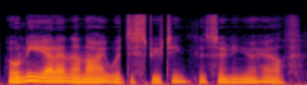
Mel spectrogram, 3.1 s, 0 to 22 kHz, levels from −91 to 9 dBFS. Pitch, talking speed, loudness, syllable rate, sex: 110 Hz, 175 wpm, -19 LUFS, 5.6 syllables/s, male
